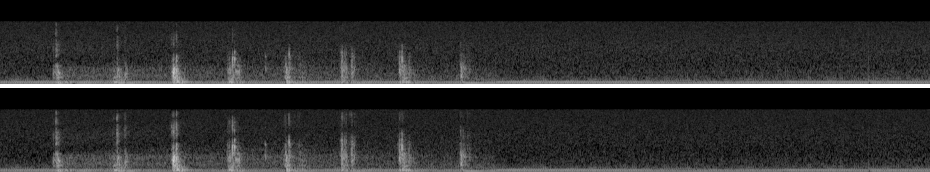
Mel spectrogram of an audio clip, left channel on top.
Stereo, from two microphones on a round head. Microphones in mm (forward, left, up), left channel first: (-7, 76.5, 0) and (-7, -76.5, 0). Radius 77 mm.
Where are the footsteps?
25° right (ahead or behind); by 5.0 s 75° right (ahead or behind).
